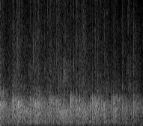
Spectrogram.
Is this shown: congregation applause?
yes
